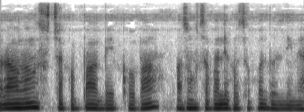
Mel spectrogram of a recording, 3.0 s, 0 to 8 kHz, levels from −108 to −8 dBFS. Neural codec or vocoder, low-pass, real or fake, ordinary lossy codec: codec, 16 kHz, 4 kbps, FunCodec, trained on Chinese and English, 50 frames a second; 7.2 kHz; fake; MP3, 48 kbps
